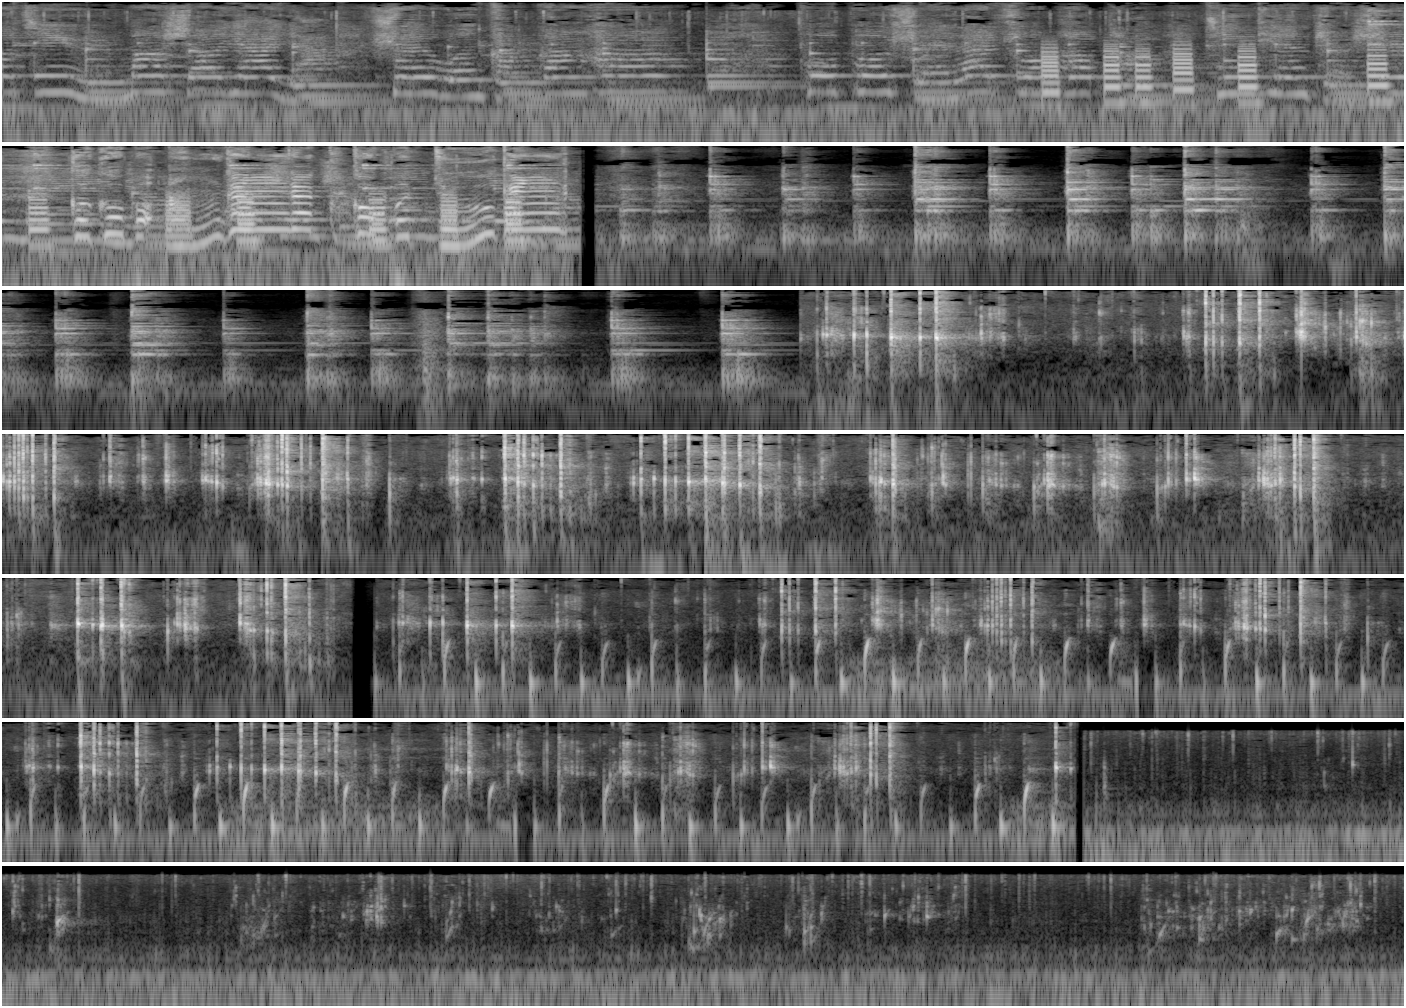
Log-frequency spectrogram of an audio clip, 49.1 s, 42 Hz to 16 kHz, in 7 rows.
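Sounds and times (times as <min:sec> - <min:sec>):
cartoon smacking clicks: 0:05.2 - 0:08.0, 0:28.4 - 0:40.4
cartoon crunching and munching: 0:05.2 - 0:09.9, 0:18.0 - 0:40.6.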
